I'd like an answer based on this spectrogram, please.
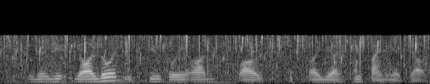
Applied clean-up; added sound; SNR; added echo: none; Rain; 2 dB; none.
